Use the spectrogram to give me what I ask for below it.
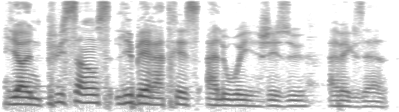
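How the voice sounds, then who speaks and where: A young man preaching a sermon, telling stories in an animated way and slipping in English phrases. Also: mid-range voice, normal speed. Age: young adult.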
